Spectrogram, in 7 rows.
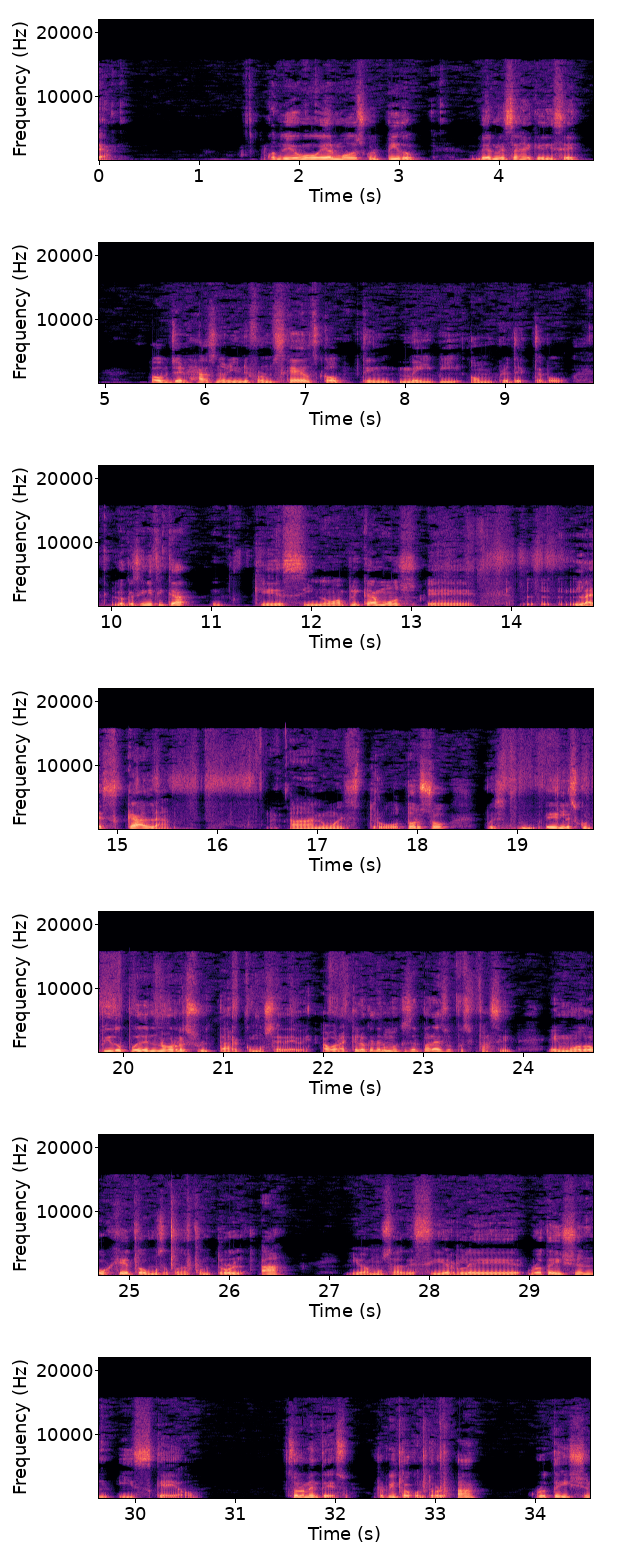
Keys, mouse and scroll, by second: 0.3 click, 2.3 click, 3.5 click, 10.0 click, 10.6 click, 25.6 ctrl+a, 29.8 click, 33.1 ctrl+a.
